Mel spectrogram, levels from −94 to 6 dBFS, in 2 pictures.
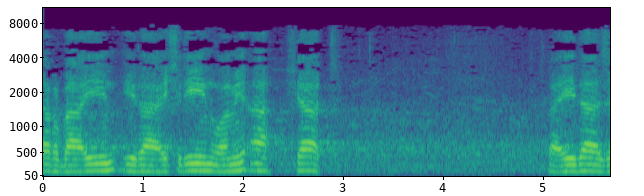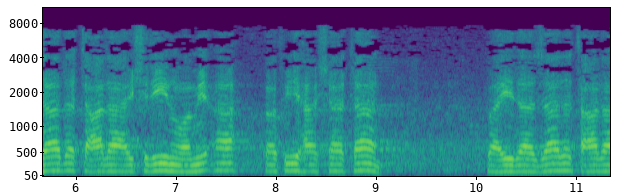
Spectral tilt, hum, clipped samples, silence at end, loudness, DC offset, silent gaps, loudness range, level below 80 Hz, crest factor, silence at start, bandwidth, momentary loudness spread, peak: -6 dB/octave; none; under 0.1%; 0 s; -18 LUFS; under 0.1%; none; 5 LU; -54 dBFS; 14 dB; 0 s; 8 kHz; 20 LU; -4 dBFS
